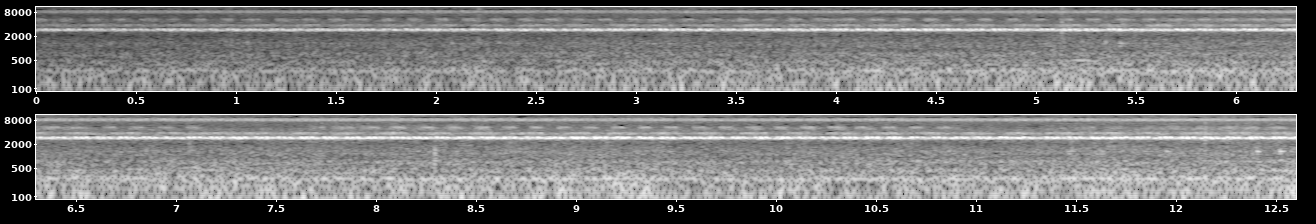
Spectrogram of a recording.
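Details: A chorus of grass insects near a fire, heard as a constant shrill ringing tone layered with rapid, evenly pulsed chirping higher in pitch, growing slightly louder over the stretch, with only faint crackling.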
